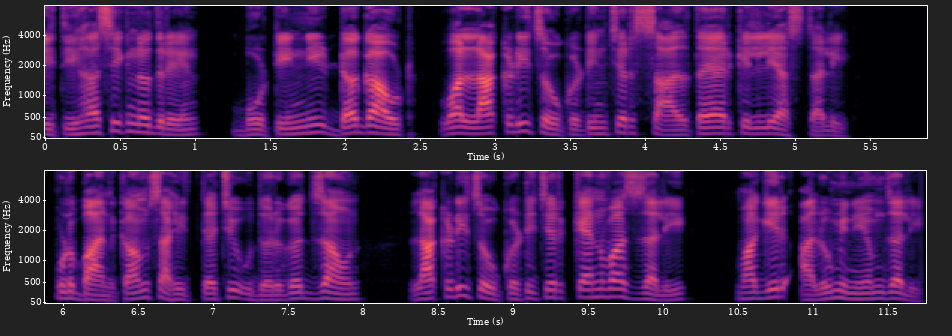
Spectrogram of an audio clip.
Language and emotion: Goan Konkani, neutral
